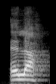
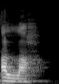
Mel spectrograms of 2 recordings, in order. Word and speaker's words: Allah: him number one verse number two the word Ella has been used which if pronounced correctly correctly it is Allah and in fact there is a separate upanishad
